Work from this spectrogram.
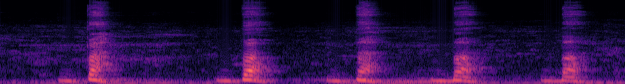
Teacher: तो यहाँ कंपन हो रहा है, यहाँ झंझनाहट हो रही है। ब गूंज भी सुनाई पड़ रही है। और ब इसमें झटका कोई हवा का नहीं है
